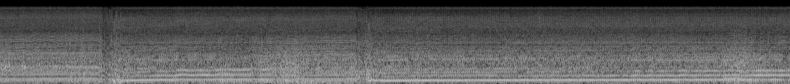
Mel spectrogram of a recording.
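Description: Wind rushes past a speeding car.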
